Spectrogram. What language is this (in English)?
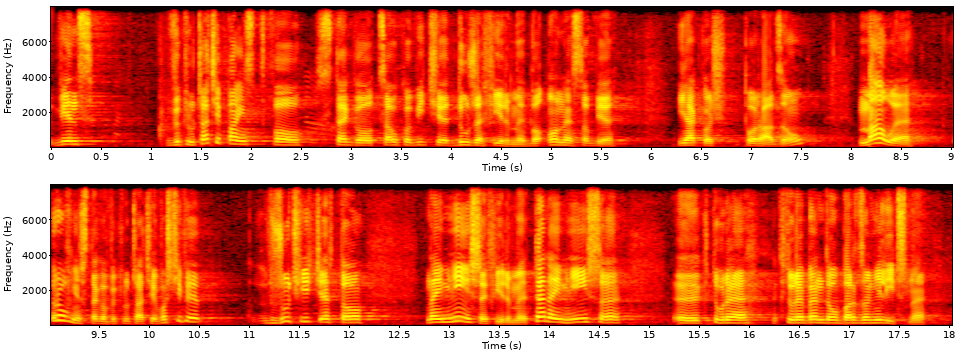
Polish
